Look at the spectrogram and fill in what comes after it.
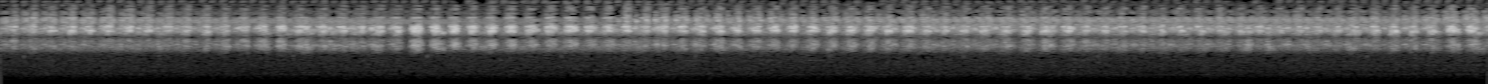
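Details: Summer cicadas keep up a shrill, continuous drone. It throbs in regular waves, and the loudness swells a little around the middle of the stretch.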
